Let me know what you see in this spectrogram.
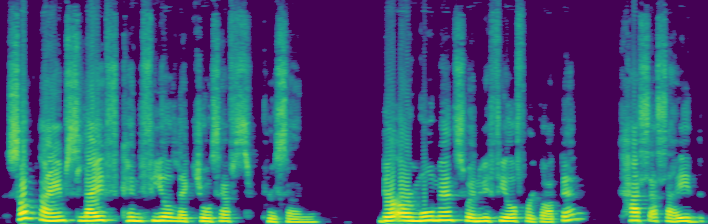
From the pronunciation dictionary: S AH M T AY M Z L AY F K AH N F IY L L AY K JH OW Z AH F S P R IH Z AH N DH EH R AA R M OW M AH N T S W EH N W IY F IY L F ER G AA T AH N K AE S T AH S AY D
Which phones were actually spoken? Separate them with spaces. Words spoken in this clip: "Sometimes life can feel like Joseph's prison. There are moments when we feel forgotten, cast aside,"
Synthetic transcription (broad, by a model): S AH M T AY M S L AY F K AH N F IY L L AY K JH OW S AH F S P R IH S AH N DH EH R AA R M OW M AH N T S W EH N W IY F IY L F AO G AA T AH N K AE S AH S AY D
